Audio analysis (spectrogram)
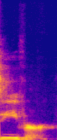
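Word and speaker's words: Zver: It is stamped by the maker, which is, I'm going to say that the pronunciation is Zever, which is Z-V-E-R.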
